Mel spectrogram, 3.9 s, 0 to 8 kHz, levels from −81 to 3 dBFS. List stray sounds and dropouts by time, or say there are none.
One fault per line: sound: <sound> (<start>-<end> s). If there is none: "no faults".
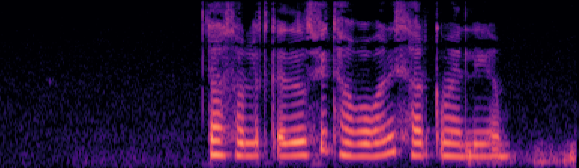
no faults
